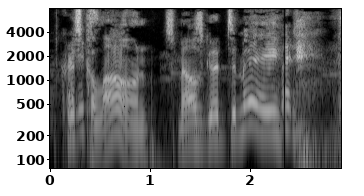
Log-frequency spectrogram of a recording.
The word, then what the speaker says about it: Colon: It is a self-published book by Christopher Colon. Chris Colon?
